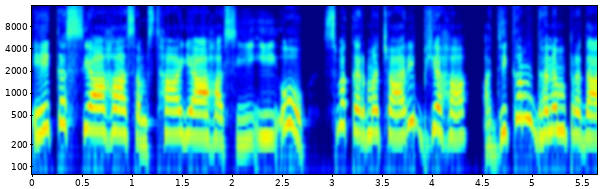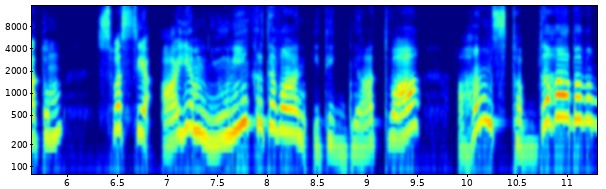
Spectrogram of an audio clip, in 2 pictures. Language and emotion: Sanskrit, surprised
